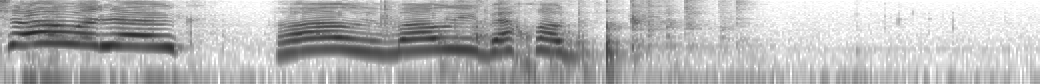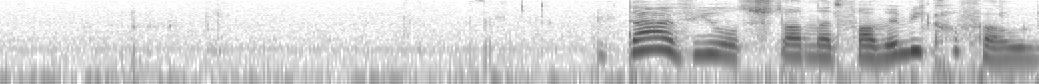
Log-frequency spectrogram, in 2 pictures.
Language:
Dutch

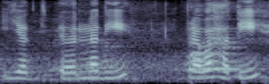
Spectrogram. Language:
Sanskrit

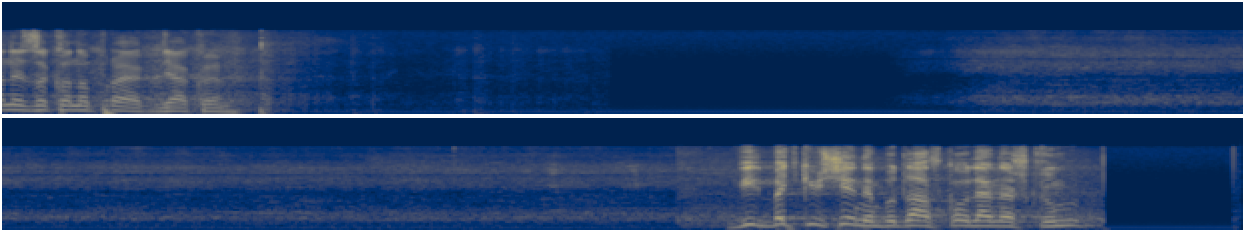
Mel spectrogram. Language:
Ukrainian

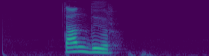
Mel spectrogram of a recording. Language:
Russian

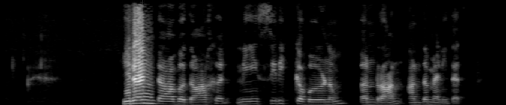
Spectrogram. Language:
Tamil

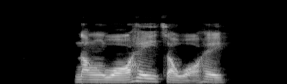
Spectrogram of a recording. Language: Cantonese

